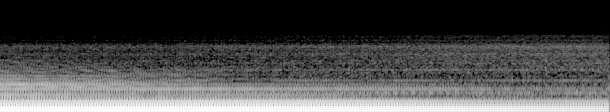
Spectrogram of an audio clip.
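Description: Music: a single low note held at the end of an instrumental track, a steady hum whose higher overtones die away over the first few seconds while the note slowly fades.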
